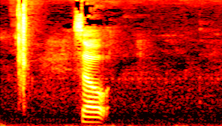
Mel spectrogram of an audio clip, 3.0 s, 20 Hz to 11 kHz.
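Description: A DSLR camera shutter fires twice for a 1.3-second exposure, a crisp open click followed by a buzzy close clack, each sharp and near, with a voice briefly talking at the start.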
